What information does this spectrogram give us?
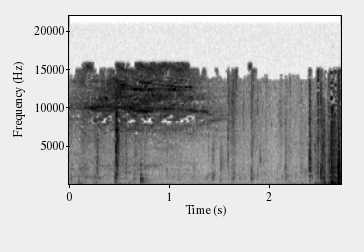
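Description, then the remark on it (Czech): A dog shut inside a car scratches and paws to get out, with irregular muffled scrapes and taps, ending in a louder burst of scrabbling. “tohle hrabání, to je avatar, který se chce dostat”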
